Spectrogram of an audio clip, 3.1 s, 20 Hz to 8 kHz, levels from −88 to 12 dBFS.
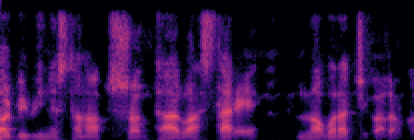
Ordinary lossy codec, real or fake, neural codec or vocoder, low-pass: none; fake; codec, 16 kHz, 2 kbps, FunCodec, trained on Chinese and English, 25 frames a second; 7.2 kHz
